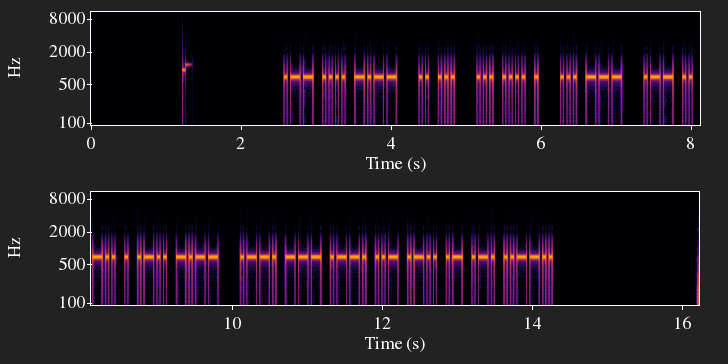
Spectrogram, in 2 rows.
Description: Morse code, heard as a keyed tone, about 28 wpm, 700 Hz. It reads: WHY IS SHE SO WIDELY POPULAR?
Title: Sentences from Top 1200 Words 28wpm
